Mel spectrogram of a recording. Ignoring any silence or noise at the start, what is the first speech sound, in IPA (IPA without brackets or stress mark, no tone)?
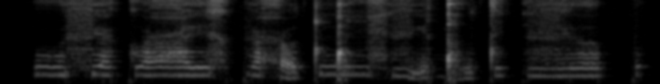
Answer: u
